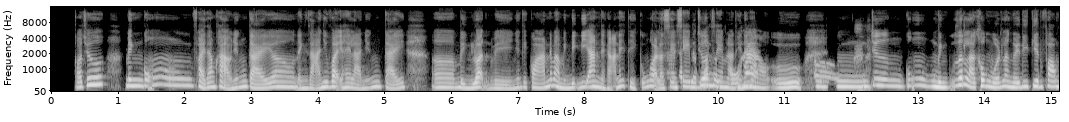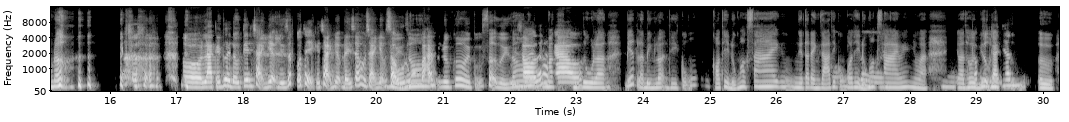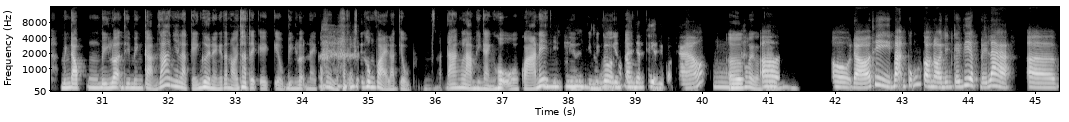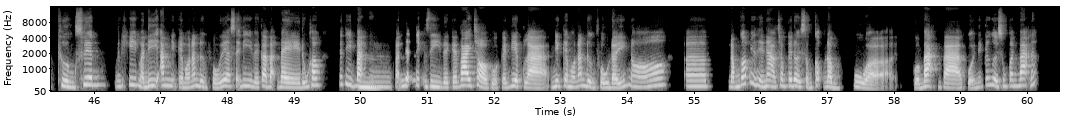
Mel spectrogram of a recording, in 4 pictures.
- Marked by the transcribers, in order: tapping; laugh; laugh; laughing while speaking: "đâu"; laugh; other background noise; laugh
- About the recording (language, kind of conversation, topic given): Vietnamese, podcast, Bạn nghĩ sao về thức ăn đường phố ở chỗ bạn?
